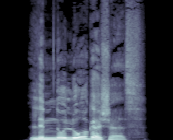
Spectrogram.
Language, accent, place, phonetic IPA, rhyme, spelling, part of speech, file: German, Germany, Berlin, [ˌlɪmnoˈloːɡɪʃəs], -oːɡɪʃəs, limnologisches, adjective, De-limnologisches.ogg
- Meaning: strong/mixed nominative/accusative neuter singular of limnologisch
